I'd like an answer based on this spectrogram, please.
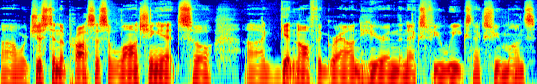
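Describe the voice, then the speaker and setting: A man delivers his words at a fairly quick pace with a medium pitch. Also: very clean recording, silent background. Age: 40s. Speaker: pastor. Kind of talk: interview. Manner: animated.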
